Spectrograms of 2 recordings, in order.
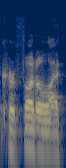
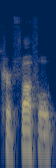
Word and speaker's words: kerfuffle: I think he said kerfuddle. I believe it's pronounced kerfuffle, but it is definitely that.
